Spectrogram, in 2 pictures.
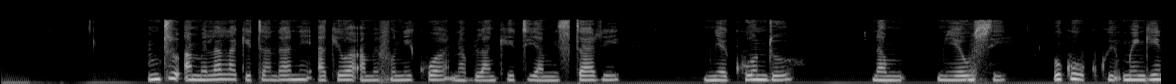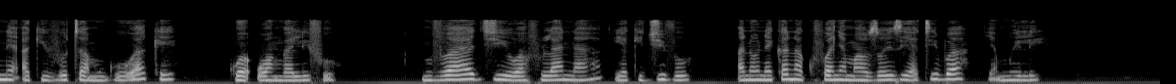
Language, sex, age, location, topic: Swahili, female, 25-35, Kisumu, health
